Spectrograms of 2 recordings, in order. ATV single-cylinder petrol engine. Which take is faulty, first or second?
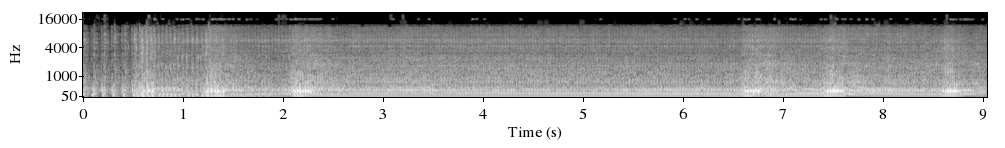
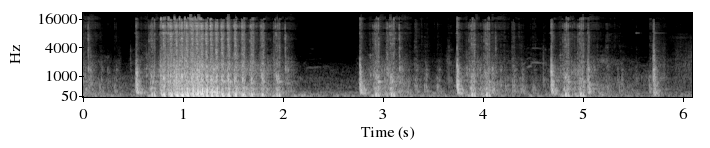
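second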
